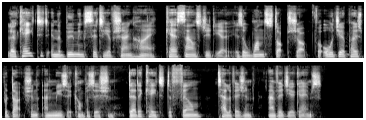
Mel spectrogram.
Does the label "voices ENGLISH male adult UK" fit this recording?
Yes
